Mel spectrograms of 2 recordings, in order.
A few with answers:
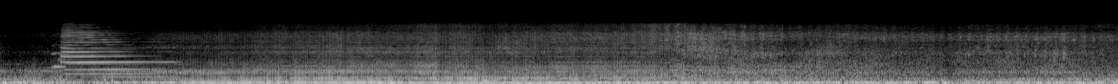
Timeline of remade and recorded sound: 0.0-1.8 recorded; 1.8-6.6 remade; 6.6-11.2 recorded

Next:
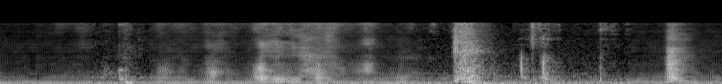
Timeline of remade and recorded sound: 0.0-0.9 remade; 0.9-1.5 recorded; 1.5-4.2 remade; 4.2-6.3 recorded; 6.3-7.2 remade

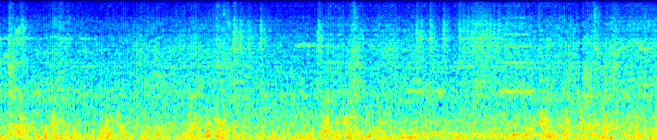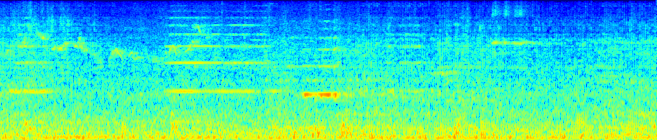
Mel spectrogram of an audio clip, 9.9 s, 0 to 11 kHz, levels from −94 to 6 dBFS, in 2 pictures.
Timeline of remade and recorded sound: 0.0-5.8 remade; 5.8-7.6 recorded; 7.6-9.9 remade

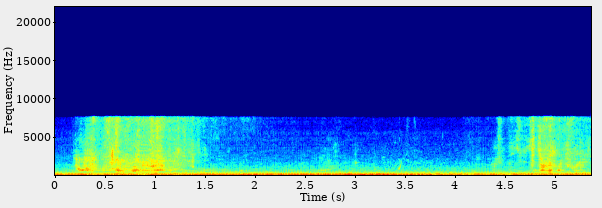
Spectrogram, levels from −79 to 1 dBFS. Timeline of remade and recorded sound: 0.0-3.1 remade; 3.1-4.1 recorded; 4.1-5.4 remade

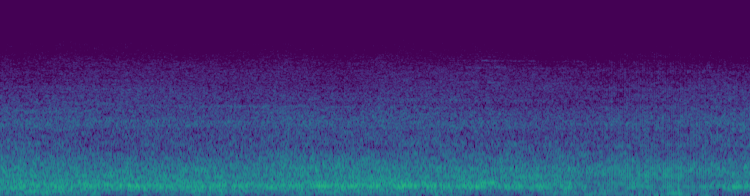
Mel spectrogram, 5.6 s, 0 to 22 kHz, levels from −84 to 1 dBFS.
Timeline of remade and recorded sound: 0.0-4.5 recorded; 4.5-5.6 remade

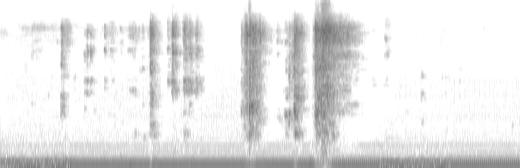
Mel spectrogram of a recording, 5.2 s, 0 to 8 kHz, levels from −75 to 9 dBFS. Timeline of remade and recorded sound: 0.0-0.7 remade; 0.7-3.8 recorded; 3.8-4.5 remade; 4.5-5.2 recorded

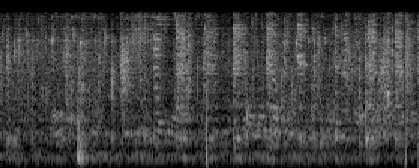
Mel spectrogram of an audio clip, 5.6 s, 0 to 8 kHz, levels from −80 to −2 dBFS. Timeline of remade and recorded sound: 0.0-5.6 recorded

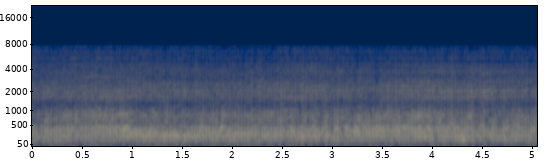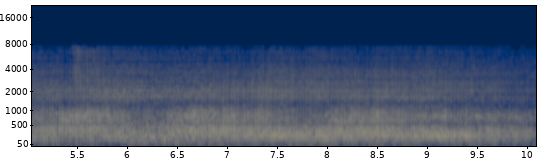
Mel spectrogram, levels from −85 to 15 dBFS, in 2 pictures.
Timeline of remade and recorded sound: 0.0-6.0 remade; 6.0-6.7 recorded; 6.7-10.1 remade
